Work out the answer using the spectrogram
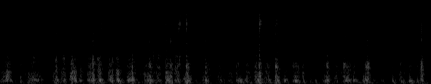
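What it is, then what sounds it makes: Pen scribbling on cardboard. A ballpoint pen scribbles a border across the top of a large corrugated cardboard box with quick, scratchy strokes. The sound is a soft, rapid patter of short, dry scrapes with a hollow low-mid body and faint bright edges. The strokes stay quiet and steady, with no ring after each one.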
